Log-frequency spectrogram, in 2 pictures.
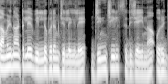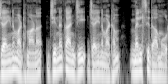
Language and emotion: Malayalam, neutral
